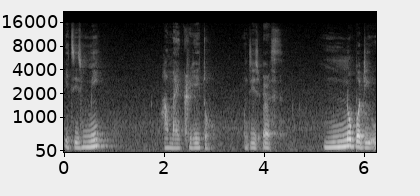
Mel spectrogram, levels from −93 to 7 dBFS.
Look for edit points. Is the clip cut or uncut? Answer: uncut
